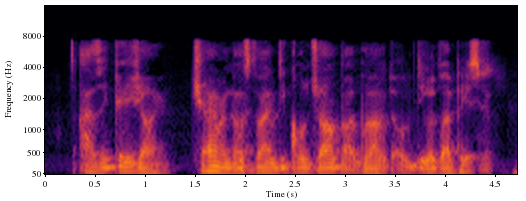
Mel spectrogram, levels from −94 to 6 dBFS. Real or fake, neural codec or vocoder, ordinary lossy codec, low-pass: fake; codec, 16 kHz, 1 kbps, FreqCodec, larger model; none; 7.2 kHz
